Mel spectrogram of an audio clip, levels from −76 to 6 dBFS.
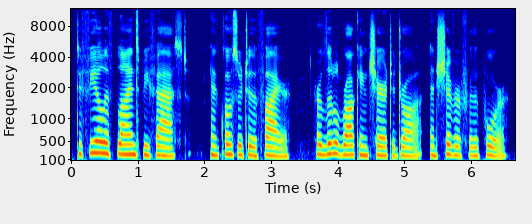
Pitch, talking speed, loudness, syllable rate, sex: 200 Hz, 200 wpm, -16 LUFS, 4.6 syllables/s, female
